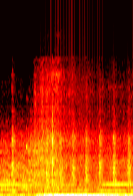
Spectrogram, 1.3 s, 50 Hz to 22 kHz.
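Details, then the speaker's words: Turbo street truck with BTR Stage 2 truck cam, about 5000 miles on the cam: heavy low idle with a deep knock under it. Ticking began that morning, worsened over a 50-mile tow home with oil pressure fading fast; owner 99% certain it's a failed rod bearing. "on the way back it started to develop a noise that had me a little bit concerned"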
